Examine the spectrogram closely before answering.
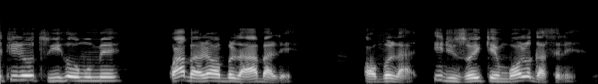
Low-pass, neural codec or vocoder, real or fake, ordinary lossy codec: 5.4 kHz; none; real; none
